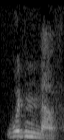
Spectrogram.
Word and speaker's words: wouldn't have: Would not have becomes wouldn't-of.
